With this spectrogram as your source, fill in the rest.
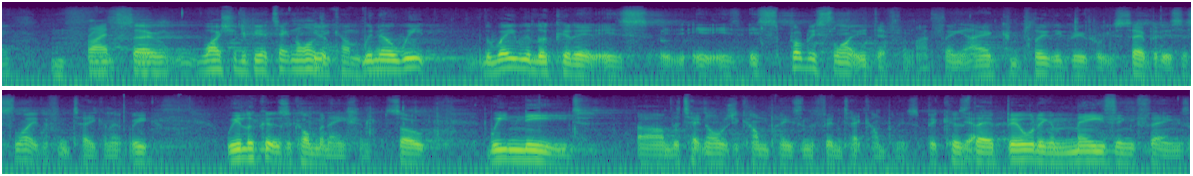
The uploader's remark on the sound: Live at TCF2018. Recorded live Temenos' TCF2018 event in Dublin.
